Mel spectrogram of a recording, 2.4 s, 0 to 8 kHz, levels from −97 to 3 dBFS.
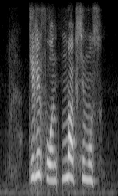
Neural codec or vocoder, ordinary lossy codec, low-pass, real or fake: codec, 16 kHz in and 24 kHz out, 1.1 kbps, FireRedTTS-2 codec; Opus, 32 kbps; 7.2 kHz; fake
